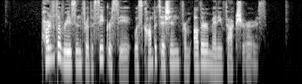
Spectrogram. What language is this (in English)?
English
